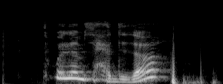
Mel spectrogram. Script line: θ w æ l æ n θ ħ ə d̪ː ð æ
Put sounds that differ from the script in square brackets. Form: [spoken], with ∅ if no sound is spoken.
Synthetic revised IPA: θ w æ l æ [m] θ ħ ə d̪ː ð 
